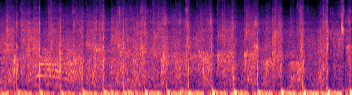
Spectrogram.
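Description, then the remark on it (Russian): An audience applauds steadily as the jury leaves to sum up the results of a team competition, a dense, even patter of many hands clapping at a sustained loud level for the whole stretch, with no voices breaking through. “Наши жюри под наши аплодисменты удаляется для подведения итогов.”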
